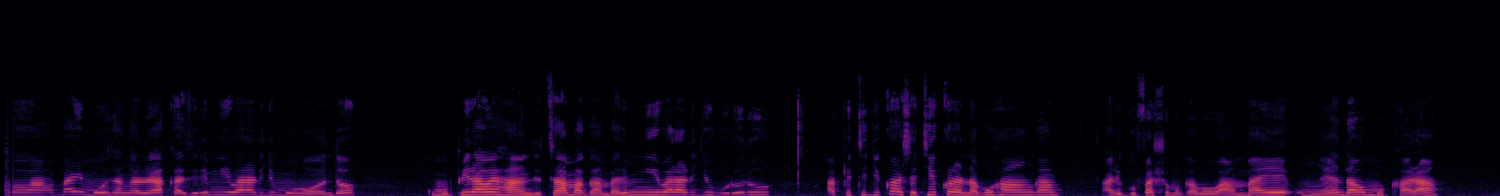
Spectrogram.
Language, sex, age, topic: Kinyarwanda, male, 18-24, finance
